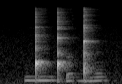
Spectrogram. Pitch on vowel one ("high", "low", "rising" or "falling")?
low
